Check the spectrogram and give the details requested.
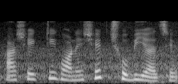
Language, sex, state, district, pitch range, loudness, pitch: Bengali, female, West Bengal, Malda, 205-280 Hz, -17 LUFS, 225 Hz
